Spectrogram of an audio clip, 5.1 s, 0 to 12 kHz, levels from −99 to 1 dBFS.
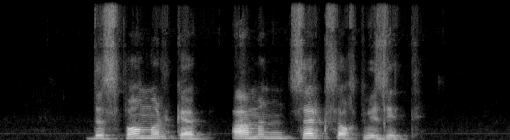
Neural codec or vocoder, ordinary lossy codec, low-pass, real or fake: none; Opus, 16 kbps; 10.8 kHz; real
